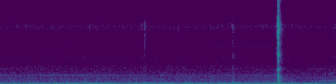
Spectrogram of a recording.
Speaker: and another click and that will turn the water pump off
